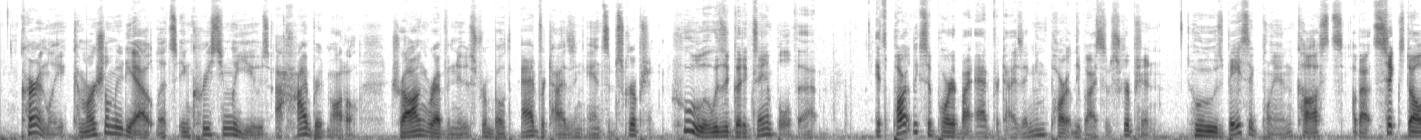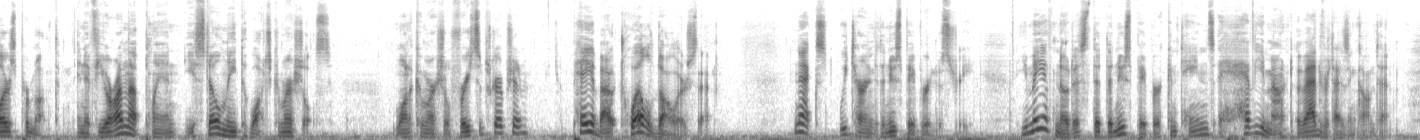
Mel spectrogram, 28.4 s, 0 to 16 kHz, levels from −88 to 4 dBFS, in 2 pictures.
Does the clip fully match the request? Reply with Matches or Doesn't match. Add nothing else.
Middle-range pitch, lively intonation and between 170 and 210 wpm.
Doesn't match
